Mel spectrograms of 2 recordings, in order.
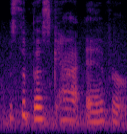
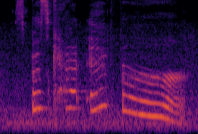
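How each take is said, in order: First: Said in the usual way. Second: Gushing. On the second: Acted. Repeats praise of the cat.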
